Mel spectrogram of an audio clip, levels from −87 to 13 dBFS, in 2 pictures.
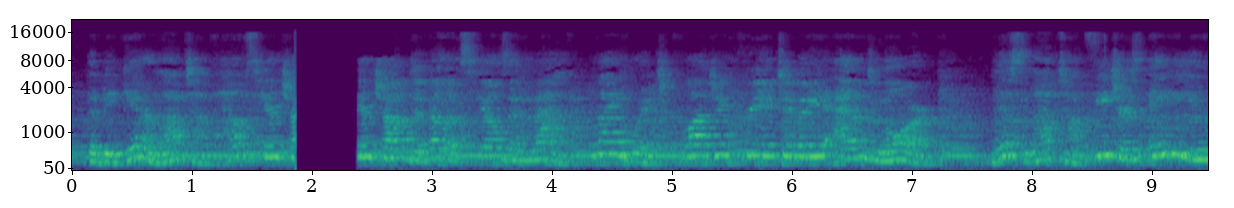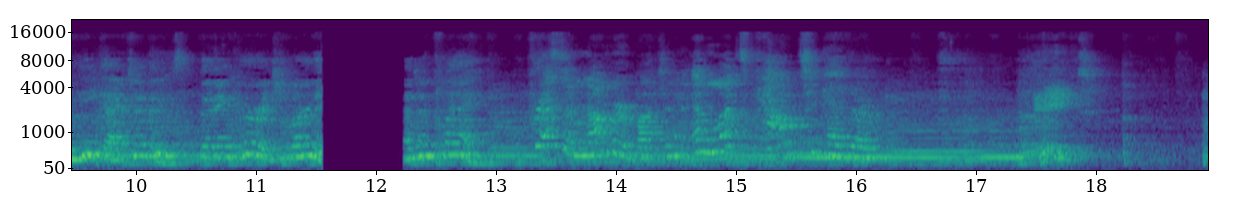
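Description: At 1.86 s the sound drops out for about half a second (0.49 s) and comes back at 2.63 s slightly behind where it stopped, repeating roughly 0.28 s of material. At 11.55 s a longer gap of 0.66 s follows, and when sound resumes at 12.27 s it has jumped ahead by about 0.7 s. Both are stream reconnects: the connection broke, the player fell silent, then rejoined mid-stream with a fresh decoder, whose first frame fades in.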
